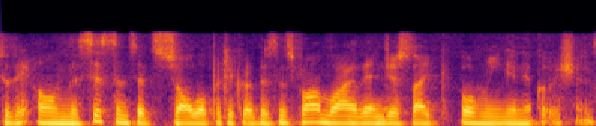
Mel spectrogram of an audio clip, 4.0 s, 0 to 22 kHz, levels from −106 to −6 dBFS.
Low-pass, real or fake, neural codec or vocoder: 7.2 kHz; fake; codec, 16 kHz, 1.1 kbps, Voila-Tokenizer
